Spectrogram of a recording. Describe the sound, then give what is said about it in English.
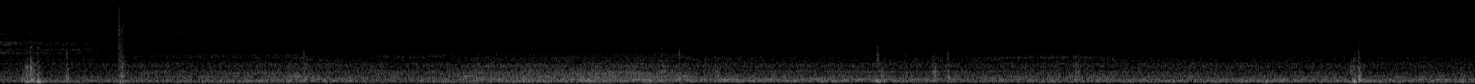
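Steady low rumble of nearby car traffic fills the whole stretch, with occasional brief clicks and swells as vehicles pass; no one speaks. “I guess I'm just gonna have to turn on some music because there are too many cars here.”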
